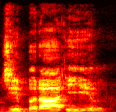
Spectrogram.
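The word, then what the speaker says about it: جبرائيل: Em árabe é Jibril ou Jibrail. As duas pronúncias servem em árabe.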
